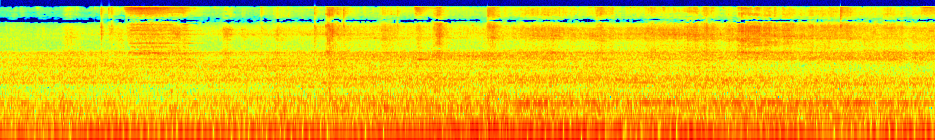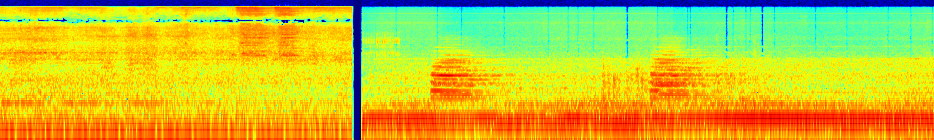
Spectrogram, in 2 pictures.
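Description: A loaded coal train rolling past behind diesel locomotives, then a long string of coal hoppers, with a steady rumble and wheel clacking. About two-thirds of the way through the sound cuts to an approaching diesel locomotive with a steady low engine drone, sounding its horn three times.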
